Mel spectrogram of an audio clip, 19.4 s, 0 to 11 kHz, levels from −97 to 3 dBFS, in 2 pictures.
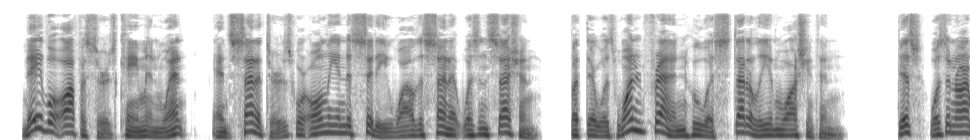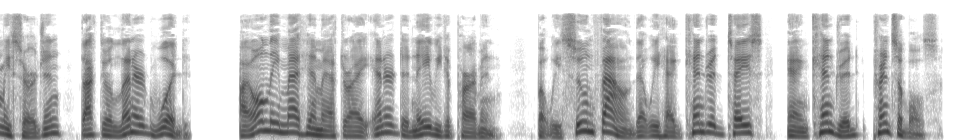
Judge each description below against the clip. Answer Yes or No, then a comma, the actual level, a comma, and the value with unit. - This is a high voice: No, low, 125 Hz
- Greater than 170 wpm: Yes, average, 180 wpm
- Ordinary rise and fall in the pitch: No, wide, 8.6 semitones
